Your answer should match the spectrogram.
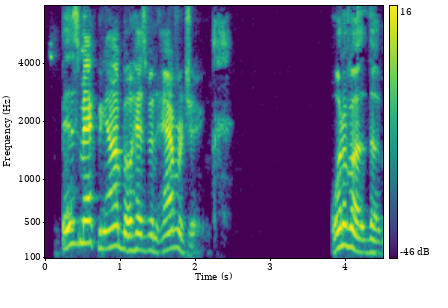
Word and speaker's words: Biyombo: I love it when they put the huge emphasis on the bye. Like, if you listen to a game and they're like, Bismack Biyombo.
